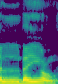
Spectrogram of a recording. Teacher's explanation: با کو یا کے ساتھ ملانا ہے، یا لین بغیر کھینچے پڑیں گے، عین کو گہرائی سے ادا کریں گے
